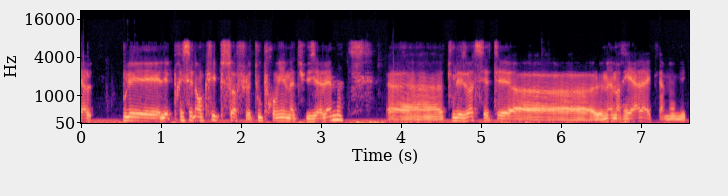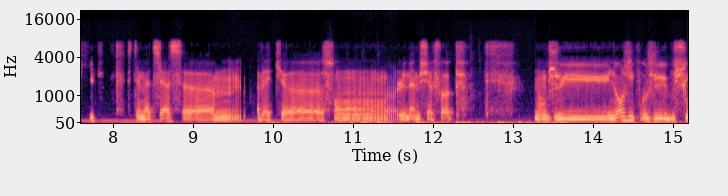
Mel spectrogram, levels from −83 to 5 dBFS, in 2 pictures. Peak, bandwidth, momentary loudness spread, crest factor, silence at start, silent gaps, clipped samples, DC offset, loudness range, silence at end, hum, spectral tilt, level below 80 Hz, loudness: 0 dBFS; 8 kHz; 9 LU; 12 dB; 0 s; none; under 0.1%; under 0.1%; 2 LU; 0 s; none; -5 dB/octave; -26 dBFS; -12 LUFS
